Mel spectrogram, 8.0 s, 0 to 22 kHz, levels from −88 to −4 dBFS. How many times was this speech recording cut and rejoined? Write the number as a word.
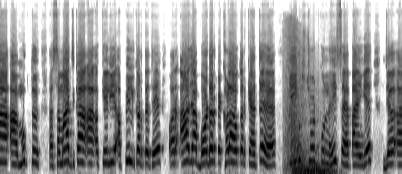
one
